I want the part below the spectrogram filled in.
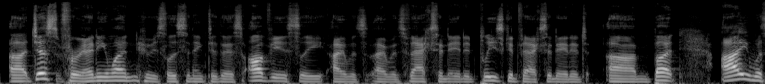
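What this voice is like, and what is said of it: Groggy, deeper-than-usual sick voice. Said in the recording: “my voice is a little groggy, if it's a little deeper than usual, it's because I'm sick”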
